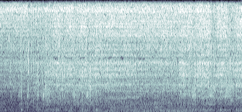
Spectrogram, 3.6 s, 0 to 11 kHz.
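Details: Dodge Caliber SRT-4 boost leak test with the engine off, system pressurised to about 10–15 psi. A steady, sharp hiss of air escaping under pressure comes from an uncapped EVAP hose port on the intake: boost leak.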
